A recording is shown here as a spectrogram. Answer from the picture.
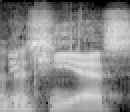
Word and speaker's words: Nicias: How do you pronounce this guy's name? Is this Nicias? Nicias, right? Or So Nicias is, yeah, I say Nicias.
